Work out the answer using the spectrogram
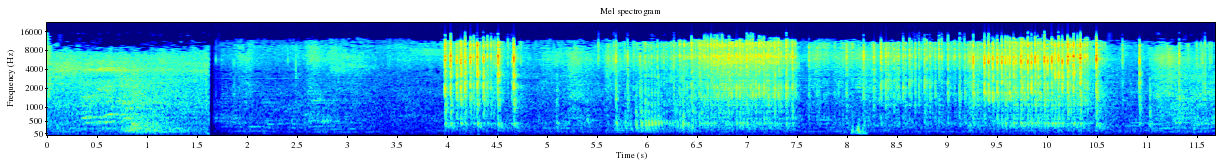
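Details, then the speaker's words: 2017 Hyundai Accent front end: rough rubbing creaks in bursts when turning the steering wheel, caused by dry rubber suspension mounts; fix is spraying lubricant and white lithium grease on the rubber mounts. "when you turn your wheel you know you're going this way or this way and you hear you hear that creaking in the front I'm going to show you what it is this is this rubber mount right here these are what was causing my noise"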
